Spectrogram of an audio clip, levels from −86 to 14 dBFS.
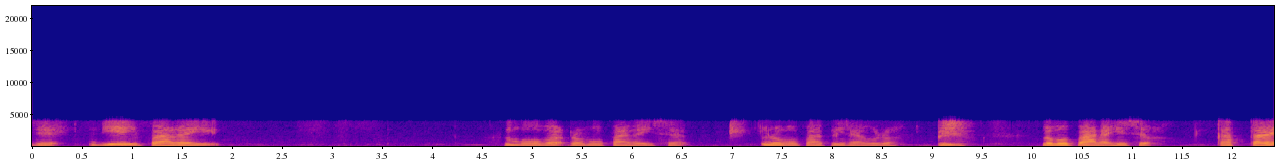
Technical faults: Opus compression

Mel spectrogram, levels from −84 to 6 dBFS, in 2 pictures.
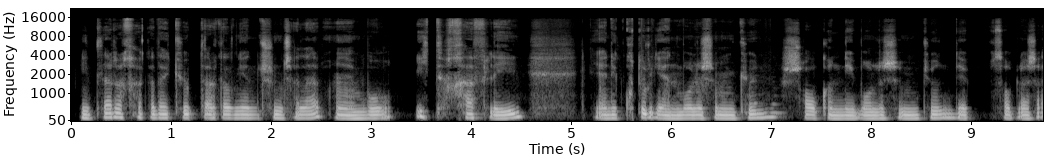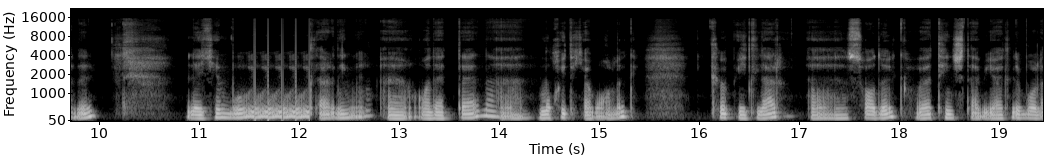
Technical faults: CD stuck on one turn

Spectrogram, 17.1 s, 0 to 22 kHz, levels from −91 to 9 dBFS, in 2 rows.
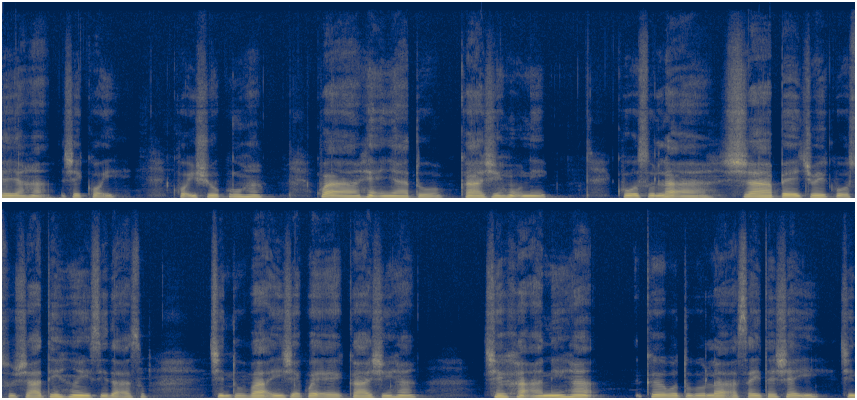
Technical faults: none

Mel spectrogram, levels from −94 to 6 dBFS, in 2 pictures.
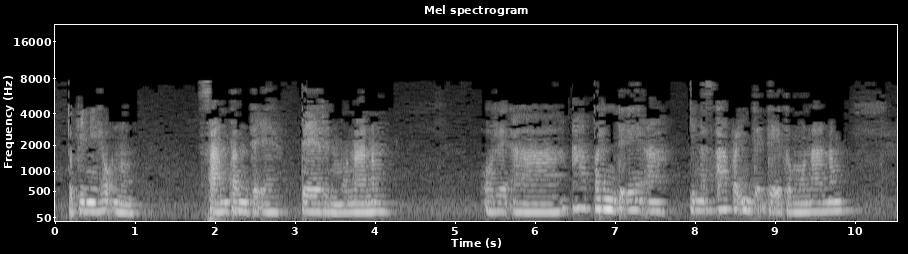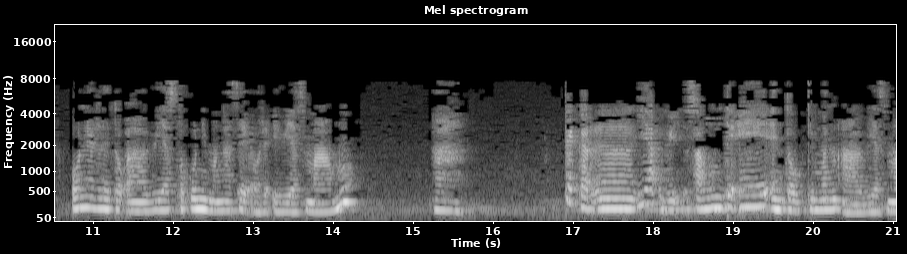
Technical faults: AAC compression

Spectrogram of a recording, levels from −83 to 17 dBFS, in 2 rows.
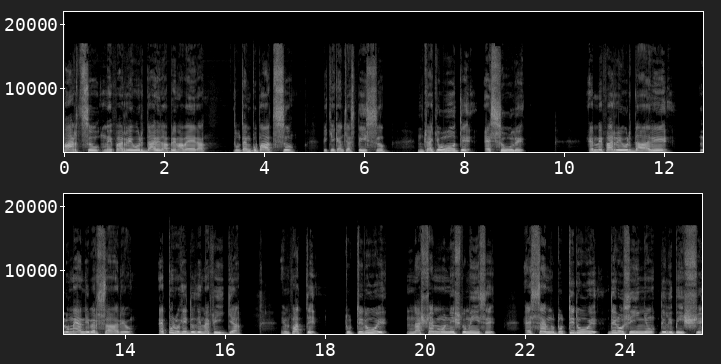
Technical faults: none

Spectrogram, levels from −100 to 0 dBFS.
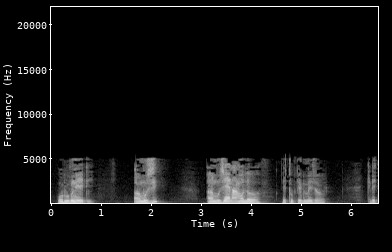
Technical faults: AAC compression

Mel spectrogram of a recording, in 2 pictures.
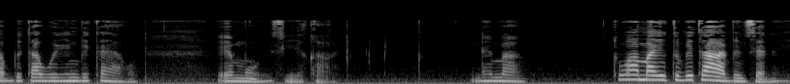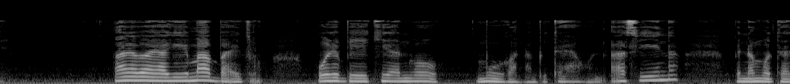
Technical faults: MP3 compression

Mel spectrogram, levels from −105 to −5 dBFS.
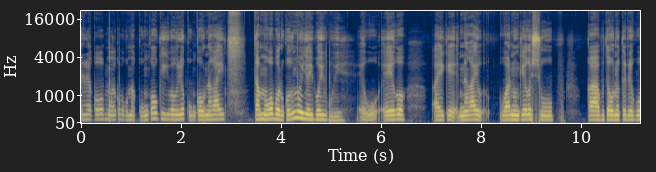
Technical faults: loud pop

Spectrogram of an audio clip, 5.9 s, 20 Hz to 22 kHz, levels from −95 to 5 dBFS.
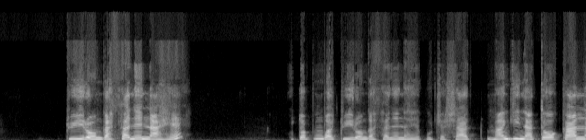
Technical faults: Opus compression

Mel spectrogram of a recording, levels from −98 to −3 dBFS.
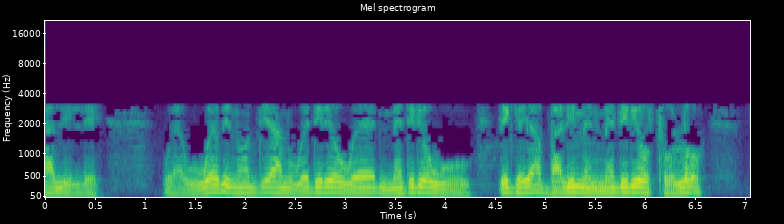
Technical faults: Vorbis compression

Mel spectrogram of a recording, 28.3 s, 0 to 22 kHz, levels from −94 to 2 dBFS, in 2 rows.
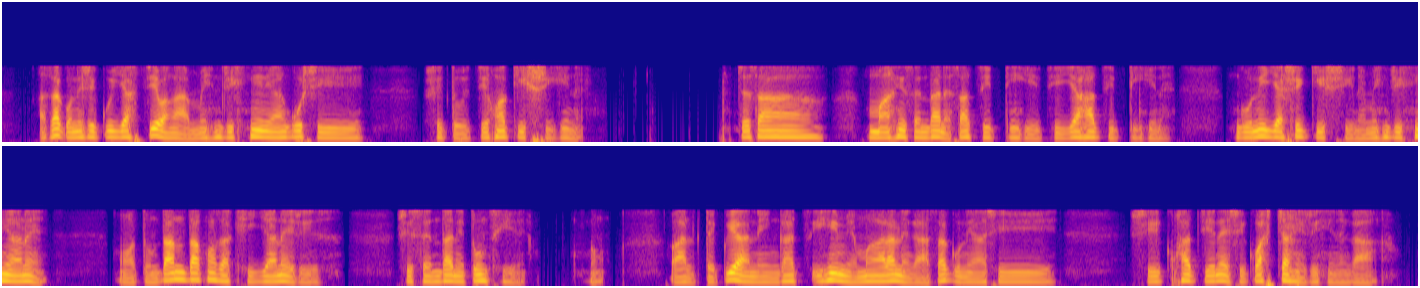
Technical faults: Bluetooth CVSD headset codec

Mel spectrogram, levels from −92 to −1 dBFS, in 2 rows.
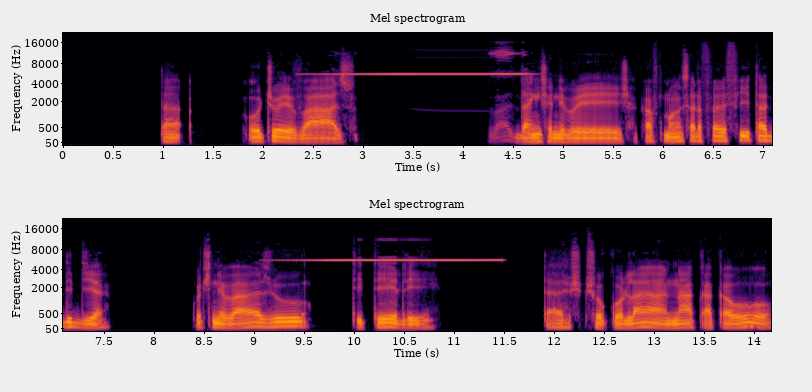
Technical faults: loudspeaker feedback squeal

